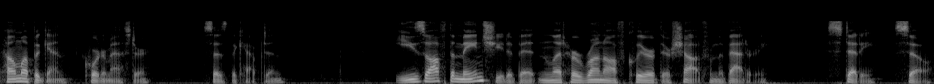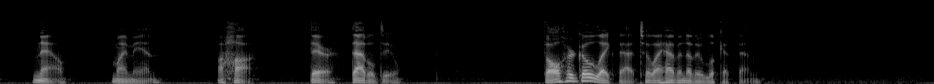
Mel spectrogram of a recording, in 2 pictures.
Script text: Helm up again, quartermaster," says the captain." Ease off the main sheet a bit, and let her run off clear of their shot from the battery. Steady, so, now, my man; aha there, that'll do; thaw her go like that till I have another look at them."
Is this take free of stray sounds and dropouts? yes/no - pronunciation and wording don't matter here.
yes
